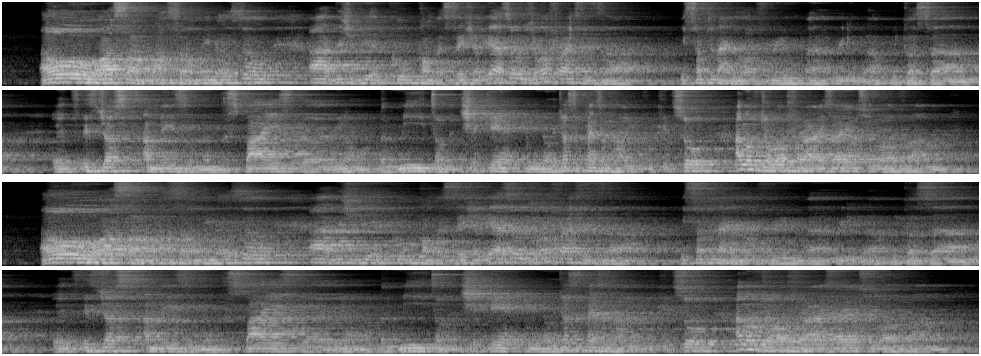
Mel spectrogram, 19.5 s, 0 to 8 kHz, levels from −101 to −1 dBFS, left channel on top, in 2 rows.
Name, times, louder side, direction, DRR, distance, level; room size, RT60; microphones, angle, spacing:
voice 1, 0.4-6.4 6.8-9.8 10.3-19.2, left 2 dB, 30° left, 1 dB, 0.3 m, -31 dB
6.6 x 4.5 x 3.5 m, 2.7 s
head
